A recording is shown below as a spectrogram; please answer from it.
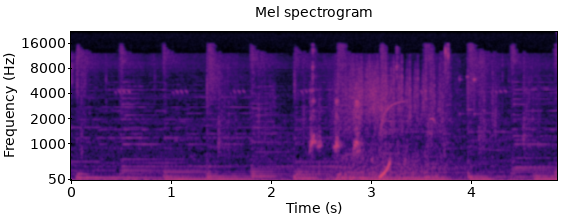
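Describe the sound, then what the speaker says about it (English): Chickens cluck in the Slime Rancher video game world, scattered bird calls over a steady layered music bed, with a brief rising whistle-like sweep near the end. "Wow, there's a bunch of chickens in here."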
